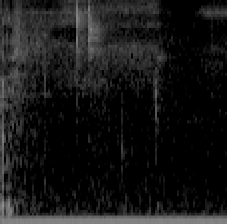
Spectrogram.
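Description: Near silence with a low steady hum, broken by a faint computer mouse click a little under a second in, used to work through the slides.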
